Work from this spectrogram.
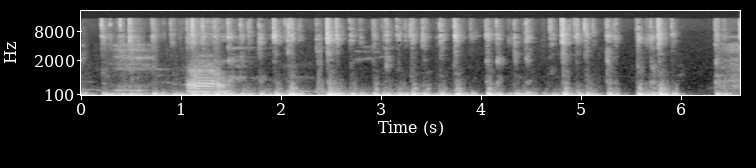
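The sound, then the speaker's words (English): Rapid typing on a computer keyboard: many crisp, irregular keystrokes in quick bursts, with brief pauses and a short gap near the end, heard alone. “Excuse me while I type.”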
